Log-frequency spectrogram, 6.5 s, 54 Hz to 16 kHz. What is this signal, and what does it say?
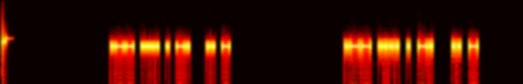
Morse code, heard as a keyed tone, about 32 wpm, 700 Hz. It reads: WHEN IT WHEN IT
